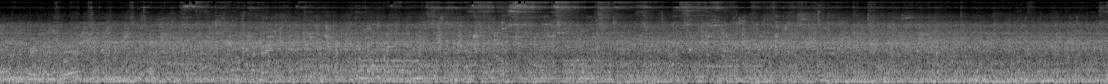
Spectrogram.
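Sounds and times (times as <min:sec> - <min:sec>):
train wheels rumbling on rails: 0:00.0 - 0:11.0.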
